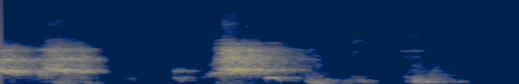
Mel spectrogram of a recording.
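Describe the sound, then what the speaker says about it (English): A dog barks in the background during an online talk on organic agriculture, giving three loud, fairly close barks in an uneven rhythm with short gaps, followed by softer huffs. "Excuse the dog in the background."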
